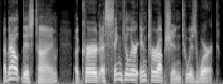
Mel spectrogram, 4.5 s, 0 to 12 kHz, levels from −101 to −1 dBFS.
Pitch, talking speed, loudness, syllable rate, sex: 145 Hz, 135 wpm, -18 LUFS, 4.5 syllables/s, male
